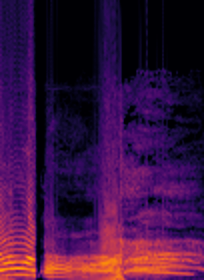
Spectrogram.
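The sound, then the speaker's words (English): A loud, primal, scary growl from the cartoon character Mumm-Rana, a harsh snarling vocal cry that breaks off briefly after the first burst and then surges again into a longer, strained snarl. “Like, she does this primal, scary growl thing that, like, she's about to, like, rip them to actual shred.”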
